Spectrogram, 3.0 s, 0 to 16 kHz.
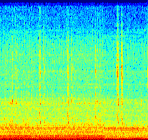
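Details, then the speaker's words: Mitsubishi 3000GT VR4 with rebuilt forged engine and 15g turbos, about 200 miles on cheap new pulleys: intermittent short squeak at idle over rough thrum; owner suspects water pump pulley, pulley showed some play, not confirmed. "weak every now and then i'm always positive it's coming from that water pump coming from the water pump pulley i think dude that is so weird"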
